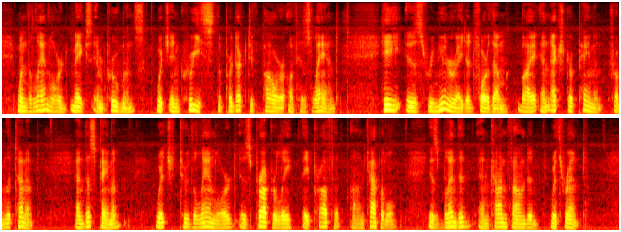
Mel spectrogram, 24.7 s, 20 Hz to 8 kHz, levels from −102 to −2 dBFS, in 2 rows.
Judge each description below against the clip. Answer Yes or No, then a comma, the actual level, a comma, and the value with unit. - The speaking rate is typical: No, slow, 105 wpm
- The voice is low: Yes, low, 105 Hz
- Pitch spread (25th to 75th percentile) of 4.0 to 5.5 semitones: No, average, 3.4 semitones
